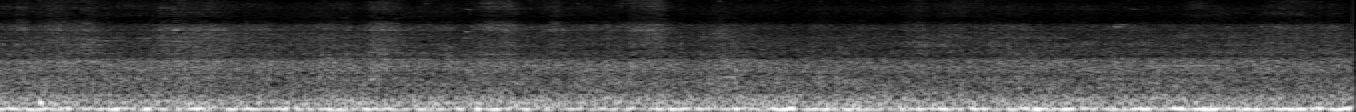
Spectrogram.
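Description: Freight train's flatcars rolling slowly past at close range: a steady low rumble of wheels on rail with faint occasional clicks.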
